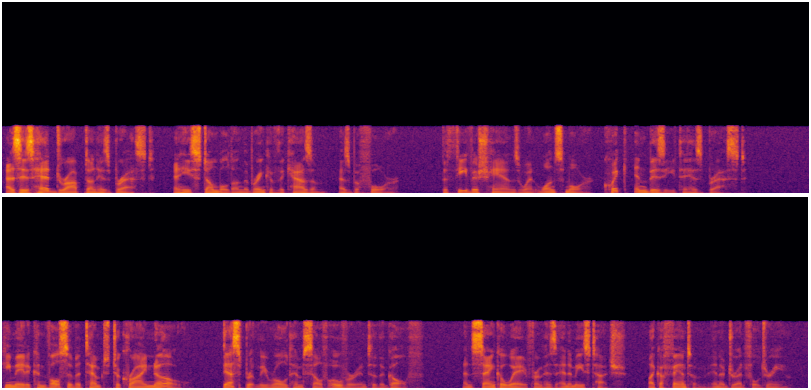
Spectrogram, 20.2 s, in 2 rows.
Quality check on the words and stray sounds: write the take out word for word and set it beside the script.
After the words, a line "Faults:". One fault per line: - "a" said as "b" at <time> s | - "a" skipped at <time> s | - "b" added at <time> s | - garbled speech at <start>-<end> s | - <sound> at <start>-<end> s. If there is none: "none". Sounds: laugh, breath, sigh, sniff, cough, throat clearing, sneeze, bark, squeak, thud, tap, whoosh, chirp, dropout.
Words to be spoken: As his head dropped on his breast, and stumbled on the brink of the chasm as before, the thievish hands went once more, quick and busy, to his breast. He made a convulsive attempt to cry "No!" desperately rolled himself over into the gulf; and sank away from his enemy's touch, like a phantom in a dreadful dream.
As his head dropped on his breast, and he stumbled on the brink of the chasm as before, the thievish hands went once more, quick and busy, to his breast. He made a convulsive attempt to cry "No!" desperately rolled himself over into the gulf; and sank away from his enemy's touch, like a phantom in a dreadful dream.
Faults:
- "he" added at 2.2 s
